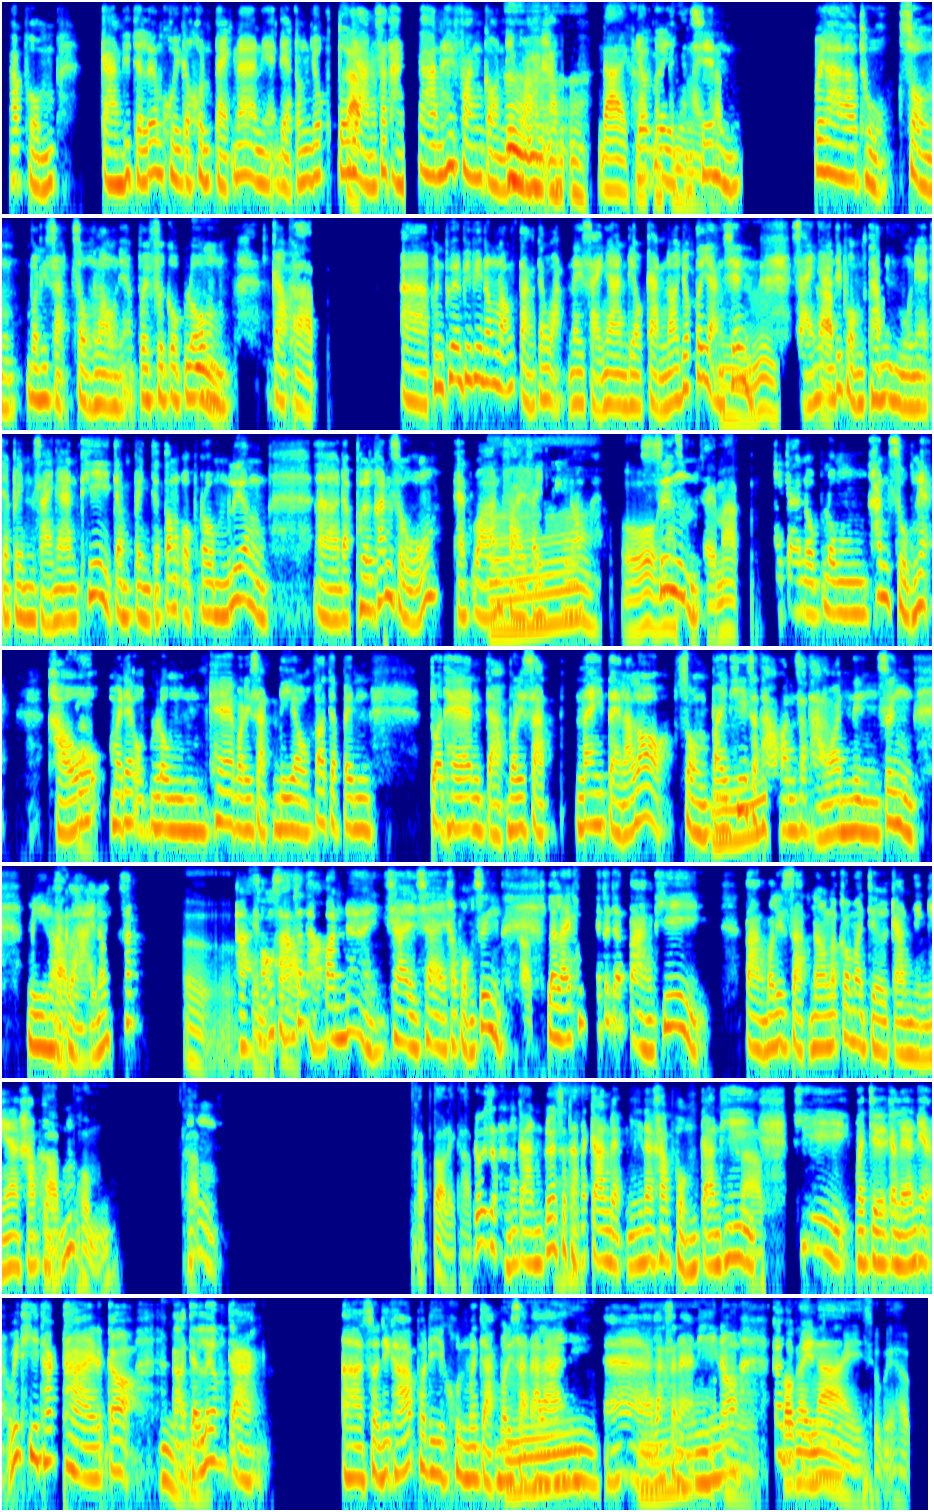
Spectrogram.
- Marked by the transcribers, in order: drawn out: "อ๋อ"; in English: "Advance Fire Fighting"; tapping; other noise
- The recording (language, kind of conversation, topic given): Thai, podcast, คุณมีเทคนิคในการเริ่มคุยกับคนแปลกหน้ายังไงบ้าง?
